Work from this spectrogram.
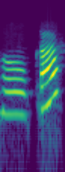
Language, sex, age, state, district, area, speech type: Marathi, female, 30-45, Maharashtra, Thane, urban, conversation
